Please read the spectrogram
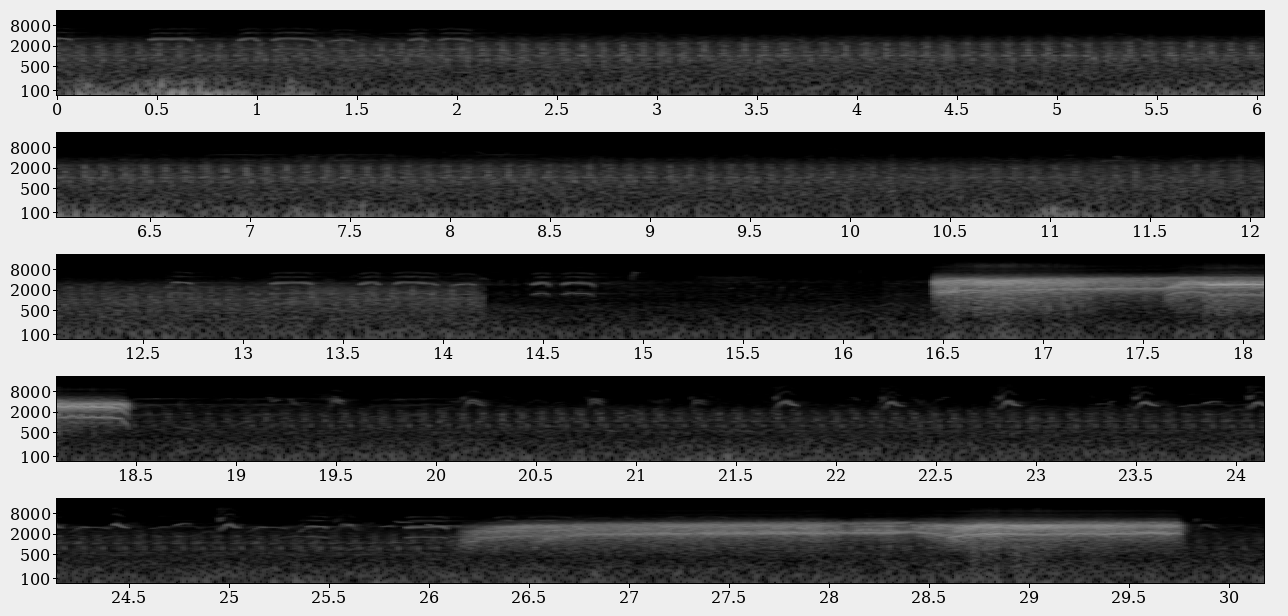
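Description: Black-winged kites calling: two loud, drawn-out calls, one of about two seconds just past halfway and one of nearly four seconds near the end. Between them are faint high chirps, over a steady background hiss.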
